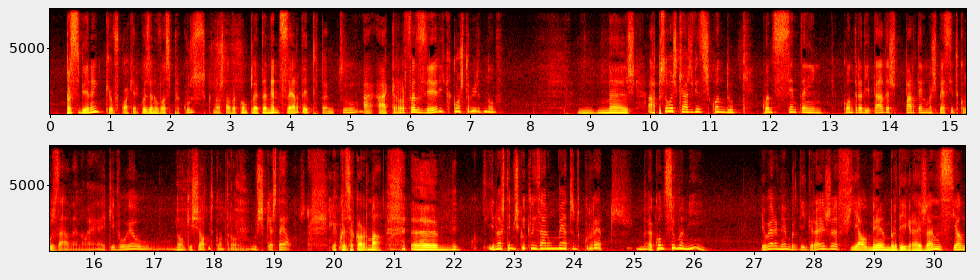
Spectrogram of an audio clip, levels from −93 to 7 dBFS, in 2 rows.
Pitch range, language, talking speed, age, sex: 125-200 Hz, Portuguese, 150 wpm, 50-69, male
